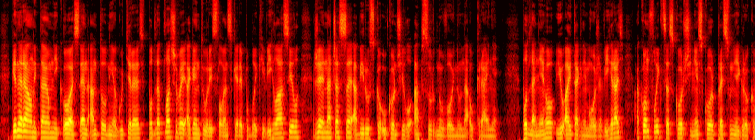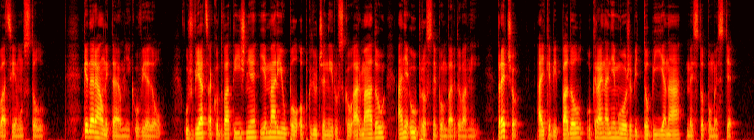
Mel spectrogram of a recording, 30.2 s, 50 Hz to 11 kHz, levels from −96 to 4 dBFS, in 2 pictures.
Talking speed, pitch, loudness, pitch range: 130 wpm, 100 Hz, -30 LUFS, 85-110 Hz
